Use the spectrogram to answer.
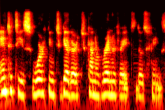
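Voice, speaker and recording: A woman speaks at a medium pitch with a Portuguese accent and a dark, mellow tone, in a very clean recording with a silent background. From Portugal. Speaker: brand designer and art director. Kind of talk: interview. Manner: halting.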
